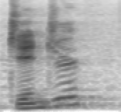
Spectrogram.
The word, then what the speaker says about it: Jinjer: Is that how you pronounce that name? – Ginger? – Yeah.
